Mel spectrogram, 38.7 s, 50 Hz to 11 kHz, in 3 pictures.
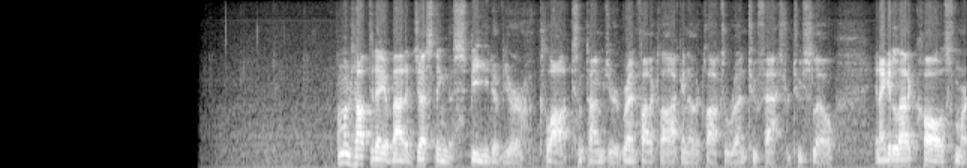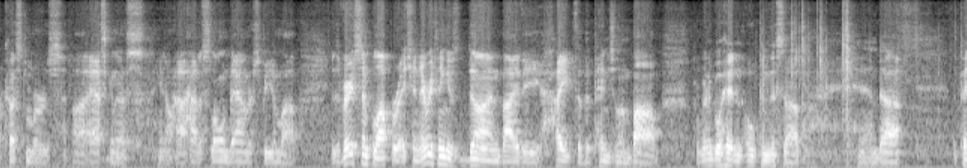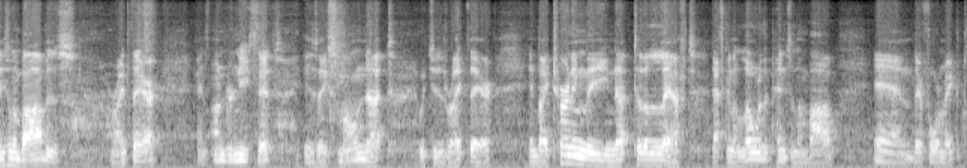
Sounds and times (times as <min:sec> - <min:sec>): Speech: 0:04.5 - 0:25.0, 0:25.6 - 0:38.6.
